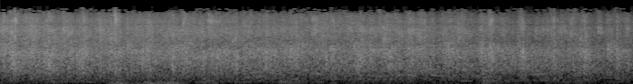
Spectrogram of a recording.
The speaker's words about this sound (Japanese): どうぞ大きな拍手をお送りください。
